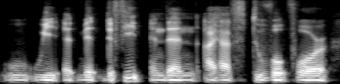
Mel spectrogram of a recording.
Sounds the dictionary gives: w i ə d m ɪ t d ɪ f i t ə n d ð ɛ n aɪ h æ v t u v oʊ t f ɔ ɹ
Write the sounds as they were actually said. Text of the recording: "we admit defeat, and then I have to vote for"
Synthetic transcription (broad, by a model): w i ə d m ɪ t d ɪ f i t ə n d ɛ n aɪ h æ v t u v oʊ t f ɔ ɹ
